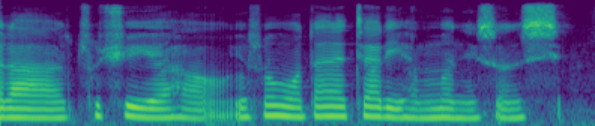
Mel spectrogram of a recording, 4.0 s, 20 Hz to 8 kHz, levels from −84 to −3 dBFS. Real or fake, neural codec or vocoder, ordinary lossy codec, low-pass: real; none; none; 7.2 kHz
